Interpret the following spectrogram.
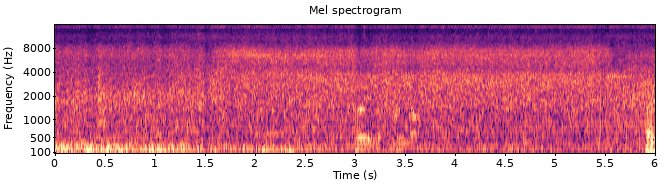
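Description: Steady heavy rain falling, an even hiss at a constant level.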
